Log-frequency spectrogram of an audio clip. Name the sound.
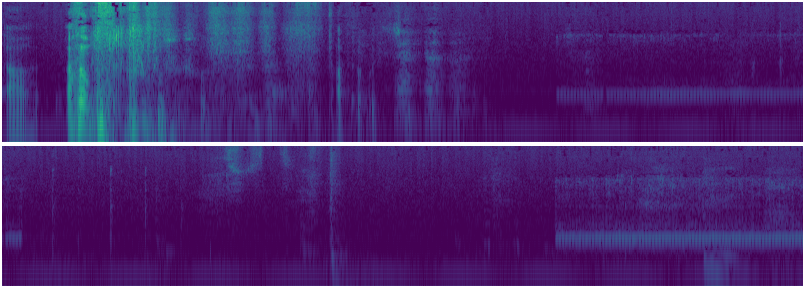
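telephone ringing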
